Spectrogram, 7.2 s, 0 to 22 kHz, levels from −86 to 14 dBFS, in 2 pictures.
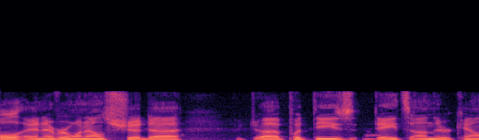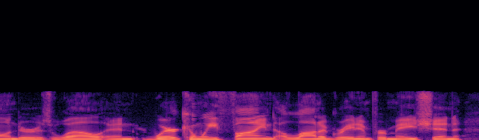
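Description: An echo leak, likely from a far end playing the call over a loudspeaker whose echo canceller let part of the returning signal slip back into its microphone, shows up twice. At 2.74 to 2.83 s and again at 4.61 to 4.69 s, a brief, faint copy of the speech trails the original by about 0.35 s. It sits far beneath the direct speech, roughly 30 dB down the first time and a little weaker the second, so it registers as a ghostly scrap rather than a clear repeat. The band-limited call microphone path stops at 8 kHz.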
